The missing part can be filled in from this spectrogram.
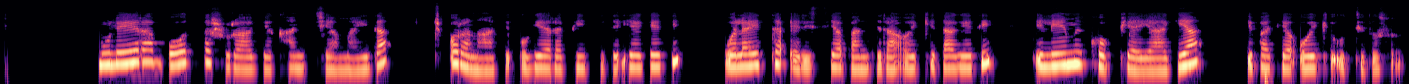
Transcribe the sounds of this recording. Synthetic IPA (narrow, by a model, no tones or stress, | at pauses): mʊleːɾɐbo̞ːt̪ːɐʃʊɾaːbɪjɐkʰɐnt͡ʃːɪjɐmɐjd̪ɐ | t͡ʃʼɔɾɐnaːt̪ɪʔɔɡɪjɐɾɐpiːt̪ːɪd̪ɛʔɪjaɡe̞ːt̪ɪ | wɔlɐjt̪ːɐʔɛɾɪsɪjɐbɐnd̪ɪɾa̰ːʔɔjkʼːɪd̪aːɡe̞ːt̪ɪ | ʔɪliːmɪkʰɔpːɪjajaːɡɪja | ɪfɐt̪ɪjaʔɔjkʼːɪ̰ʊ̰t̪ːɪd̪ɔsɔnɐ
